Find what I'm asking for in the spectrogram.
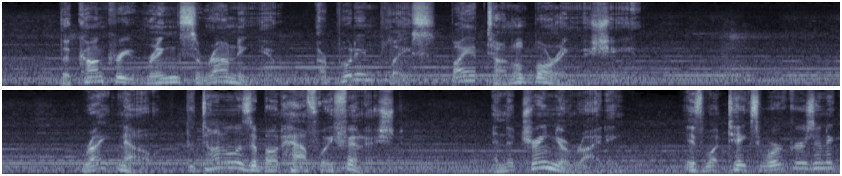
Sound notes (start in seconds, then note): none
